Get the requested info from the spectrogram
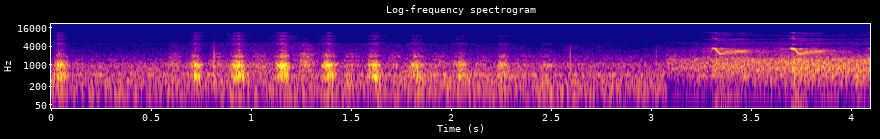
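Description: German Shepherd panting, a quick run of short breaths. About three seconds in, the sound gives way to an outdoor background with a few short, high, falling bird chirps.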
